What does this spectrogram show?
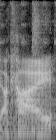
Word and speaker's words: Akai: i bought the akai which is how you pronounce it the akai lpk25 keyboard it's been great um yeah i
